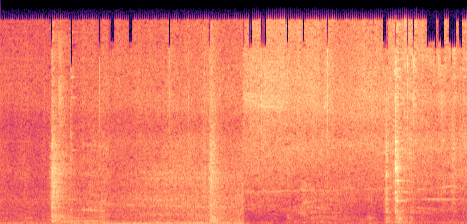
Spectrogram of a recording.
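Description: Egg-stuffed chapathi frying in a pan gives a steady, soft hiss that swells in a few brief louder bursts and then settles into a quieter sizzle.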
